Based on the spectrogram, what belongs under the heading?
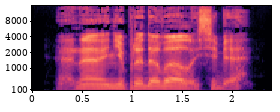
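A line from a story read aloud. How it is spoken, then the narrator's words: Said coldly. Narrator (Russian): бросаю я холодно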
